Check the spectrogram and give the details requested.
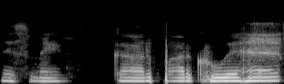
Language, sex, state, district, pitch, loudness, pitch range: Hindi, male, Bihar, Purnia, 160 Hz, -15 LUFS, 155-165 Hz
